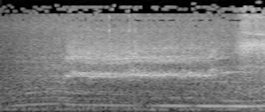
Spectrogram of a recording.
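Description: A speeding car's tyres skid in a sound effect: a low engine tone gives way to a loud, sustained high tyre squeal that runs for about two seconds.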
